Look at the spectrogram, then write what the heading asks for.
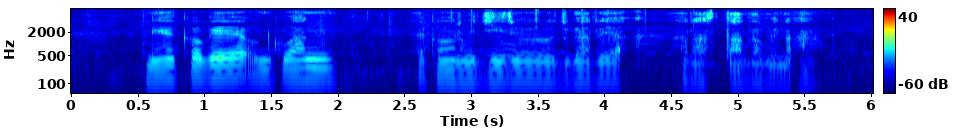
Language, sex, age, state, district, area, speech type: Santali, male, 45-60, West Bengal, Bankura, rural, spontaneous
